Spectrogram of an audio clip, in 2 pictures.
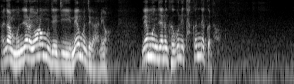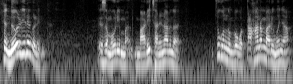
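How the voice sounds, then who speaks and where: A man's voice: fairly high pitch, very animated, brisk, pauses often, darkish tone. A man with a Gyeongsang Korean accent, preaching a sermon as pastor, asking the congregation rhetorical questions and telling stories in dialect. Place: church sanctuary.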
